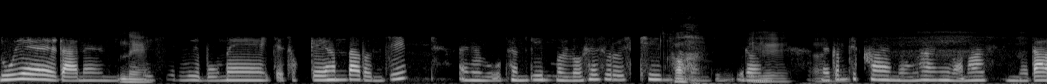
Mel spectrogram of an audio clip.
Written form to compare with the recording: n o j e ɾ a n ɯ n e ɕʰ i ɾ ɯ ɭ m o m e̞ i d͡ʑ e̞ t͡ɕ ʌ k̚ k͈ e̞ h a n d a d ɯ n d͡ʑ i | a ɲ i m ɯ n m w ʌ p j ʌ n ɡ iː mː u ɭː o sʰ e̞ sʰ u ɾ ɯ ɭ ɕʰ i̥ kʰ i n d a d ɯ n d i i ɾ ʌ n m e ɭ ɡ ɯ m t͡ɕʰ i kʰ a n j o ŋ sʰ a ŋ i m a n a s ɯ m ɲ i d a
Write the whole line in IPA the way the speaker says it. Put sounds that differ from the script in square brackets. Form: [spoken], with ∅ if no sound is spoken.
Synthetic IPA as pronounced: n o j e ɾ a n ɯ n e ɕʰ i ɾ ɯ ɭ m o m e̞ i d͡ʑ e̞ t͡ɕ ʌ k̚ k͈ e̞ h a n d a d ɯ n d͡ʑ i | a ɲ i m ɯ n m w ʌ p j ʌ n ɡ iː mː u ɭː o sʰ e̞ sʰ u ɾ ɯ ɭ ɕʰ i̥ kʰ i n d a d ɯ n [d͡ʑ] i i ɾ ʌ n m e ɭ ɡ ɯ m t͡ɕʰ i kʰ a n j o ŋ sʰ a ŋ i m a n a s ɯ m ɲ i d a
